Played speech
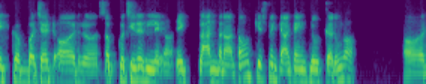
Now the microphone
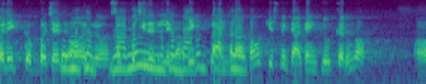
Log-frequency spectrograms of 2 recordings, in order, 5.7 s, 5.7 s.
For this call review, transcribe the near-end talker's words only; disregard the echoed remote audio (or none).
फिर मतलब रहना ही मतलब डायरेक्ट जाके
